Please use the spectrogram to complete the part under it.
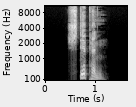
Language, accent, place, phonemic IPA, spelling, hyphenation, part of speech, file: German, Germany, Berlin, /ˈʃtɪpən/, stippen, stip‧pen, verb, De-stippen.ogg
- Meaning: 1. to dip (lower into a liquid) 2. to pat, tap (touch, often repeatedly) 3. to dock (pierce with holes)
